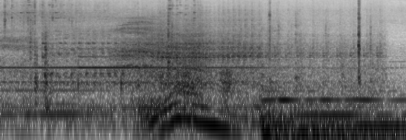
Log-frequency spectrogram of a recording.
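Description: A car engine running, revving up in pitch from about two seconds in, under a low droning music score that settles into a steady hum near the end.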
